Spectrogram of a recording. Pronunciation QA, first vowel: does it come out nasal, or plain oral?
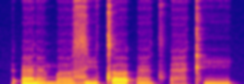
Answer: nasal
